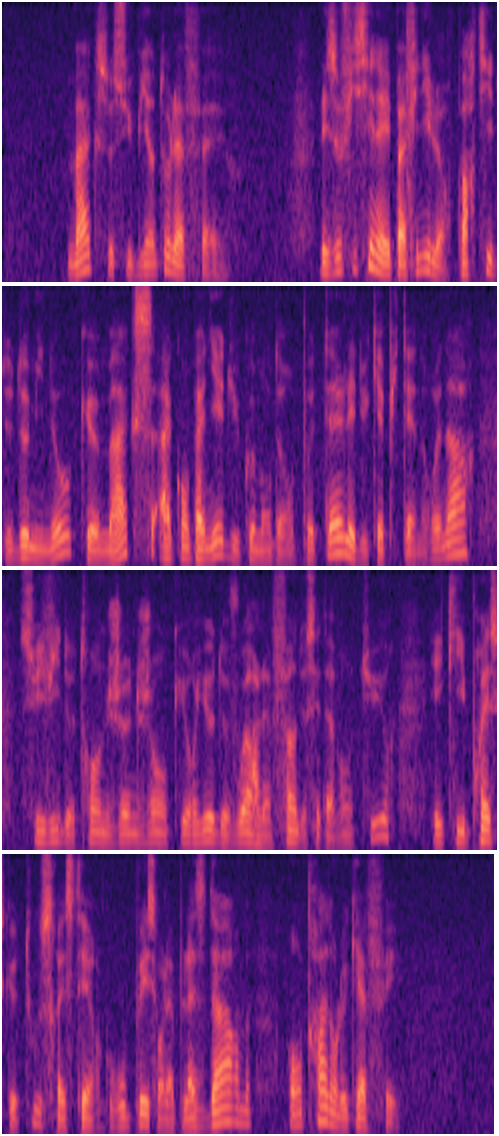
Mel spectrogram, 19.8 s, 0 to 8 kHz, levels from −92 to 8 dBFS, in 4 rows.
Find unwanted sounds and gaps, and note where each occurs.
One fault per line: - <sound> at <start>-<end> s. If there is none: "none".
none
